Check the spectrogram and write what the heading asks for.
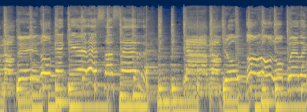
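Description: Christian salsa music: steady bass notes, frequent percussion hits and a wavering lead melody above them.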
